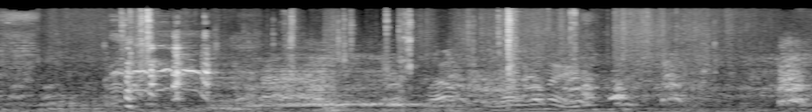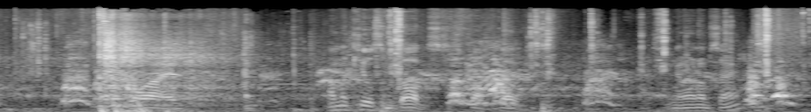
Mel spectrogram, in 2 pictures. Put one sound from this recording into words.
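Metal cartridges click as a gun is loaded.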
